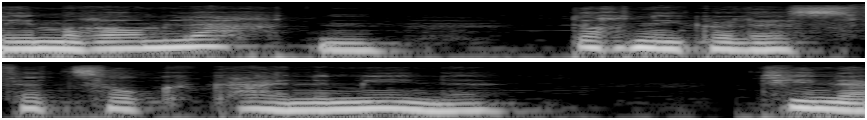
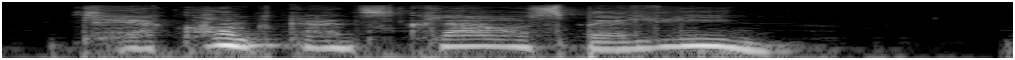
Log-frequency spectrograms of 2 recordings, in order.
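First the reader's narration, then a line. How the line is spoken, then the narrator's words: Whispering. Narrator (German): wisperte sie mir zu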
